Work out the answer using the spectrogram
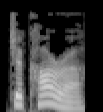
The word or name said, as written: jacarra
